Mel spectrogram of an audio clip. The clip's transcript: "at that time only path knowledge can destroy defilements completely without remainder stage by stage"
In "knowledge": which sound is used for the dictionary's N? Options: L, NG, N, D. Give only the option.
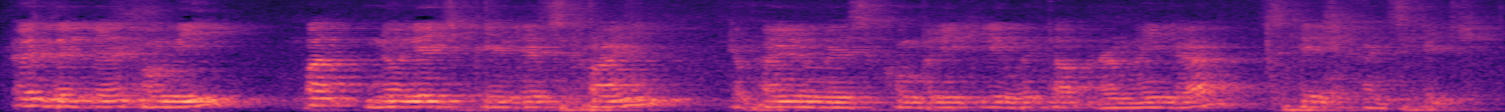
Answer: N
